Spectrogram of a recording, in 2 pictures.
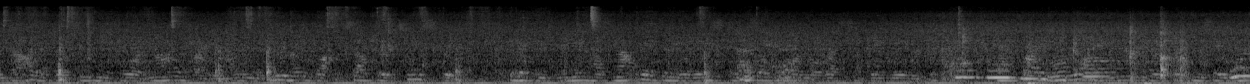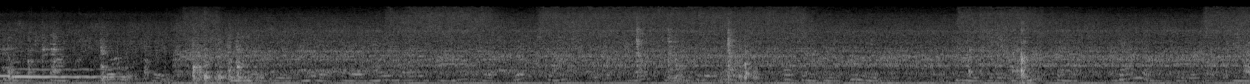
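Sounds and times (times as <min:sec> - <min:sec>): faint voice: 0:00.0 - 0:25.0
rice sizzling in a saucepan: 0:00.0 - 0:25.0.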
